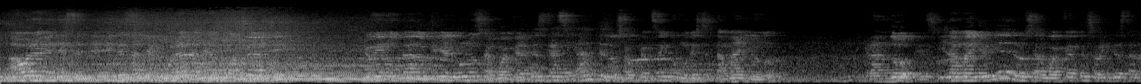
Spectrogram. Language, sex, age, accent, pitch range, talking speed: Spanish, male, 40-59, Mexican, 155-200 Hz, 180 wpm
